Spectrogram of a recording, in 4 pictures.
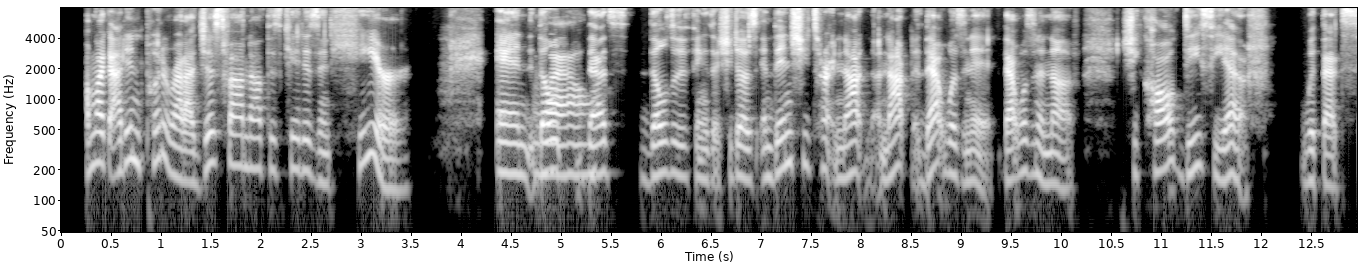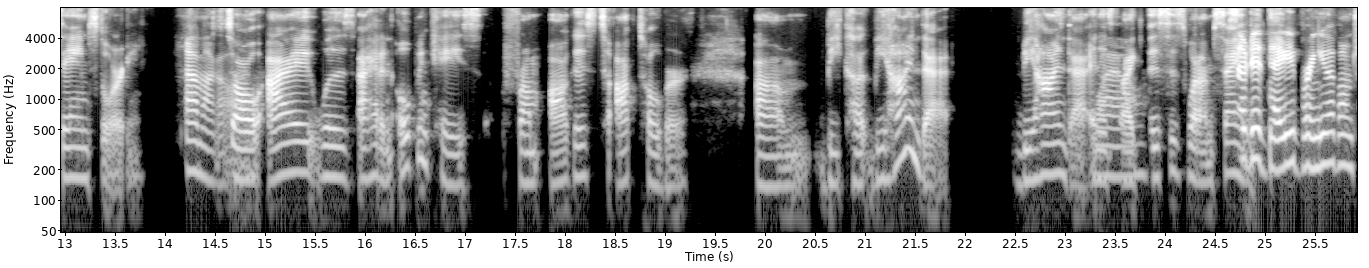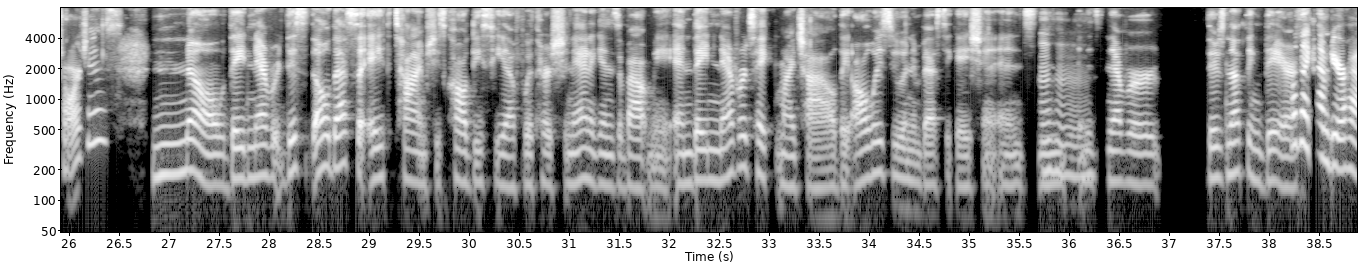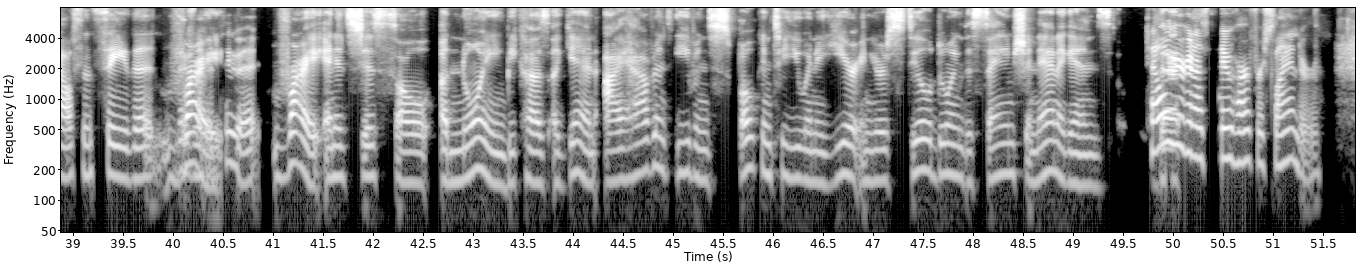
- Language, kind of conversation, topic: English, unstructured, How can I rebuild trust after a disagreement?
- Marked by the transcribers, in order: tapping; other background noise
